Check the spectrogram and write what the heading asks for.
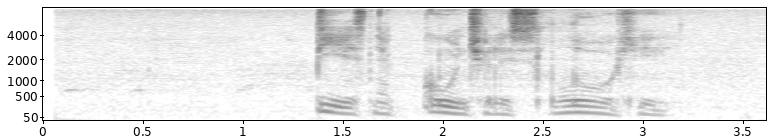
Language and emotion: Russian, angry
